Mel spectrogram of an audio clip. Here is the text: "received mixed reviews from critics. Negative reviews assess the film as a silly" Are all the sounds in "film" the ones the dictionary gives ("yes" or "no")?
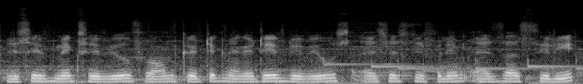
yes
